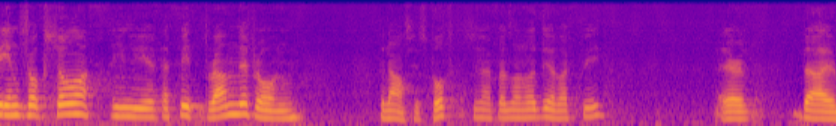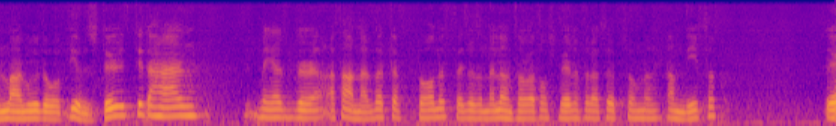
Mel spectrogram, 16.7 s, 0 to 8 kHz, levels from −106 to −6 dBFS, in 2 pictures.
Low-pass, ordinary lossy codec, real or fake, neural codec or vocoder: 7.2 kHz; Opus, 64 kbps; fake; codec, 16 kHz, 0.5 kbps, FunCodec, trained on LibriTTS, 25 frames a second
